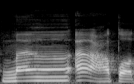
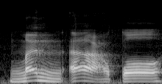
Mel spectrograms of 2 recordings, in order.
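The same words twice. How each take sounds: First: The n sound is blurred into the next sound. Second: The n sound is pronounced clearly and separately. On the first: The speaker calls it wrong. "jangan dibaca man a'ta" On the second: The speaker calls it right. "dibaca jelas"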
